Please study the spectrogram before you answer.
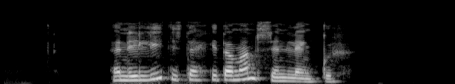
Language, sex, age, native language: Icelandic, female, 60-69, Icelandic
